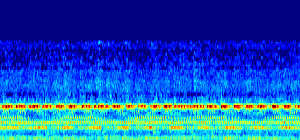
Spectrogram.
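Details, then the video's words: Cricket recording used to repel rats, as a sleep aid and for training songbirds: steady high pulsed chirping with a bright ringing tone over fainter lower pulsing bands, continuous without pause. "Suara jangkik pengusir tikus pengantar tidur"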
